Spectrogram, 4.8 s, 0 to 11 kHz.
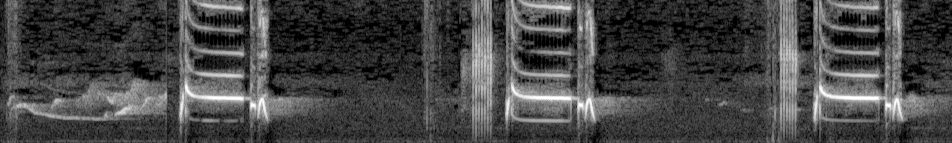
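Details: Lure recording of an energetically calling Bar-winged prinia. A soft warbled twitter opens, then three loud phrases, each a hard click and a clear, ringing whistle with a rasping tail, spaced about 1.5 seconds apart.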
